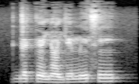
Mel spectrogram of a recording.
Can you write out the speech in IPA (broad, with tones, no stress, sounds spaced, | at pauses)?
ɡ ɛ˧ k ɛ̃˨ j ã˨ j e˧ m ĩ˦ s ĩ˦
